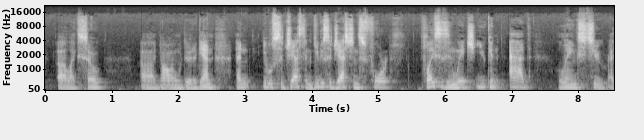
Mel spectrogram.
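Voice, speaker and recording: Somewhat breathy, a man speaks at a medium pitch in a dark, mellow tone. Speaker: software marketer demoing a tool. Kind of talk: screen-share tutorial. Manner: fast; casual, with filler words.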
